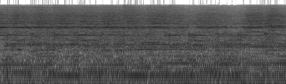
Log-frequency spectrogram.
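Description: Live psychedelic blues-rock band playing an instrumental passage: electric guitars and drum kit, loud and dense throughout, with no vocals.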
